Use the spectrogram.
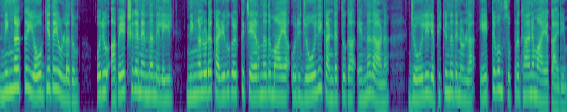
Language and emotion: Malayalam, neutral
